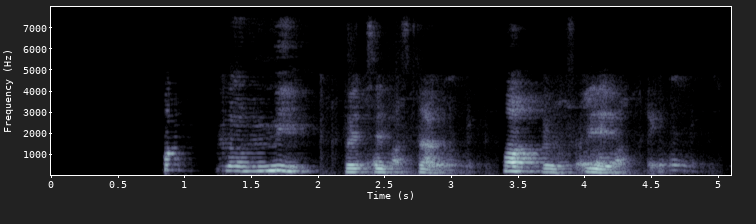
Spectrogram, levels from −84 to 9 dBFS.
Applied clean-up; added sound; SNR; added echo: neural mask model DeepFilterNet 3.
